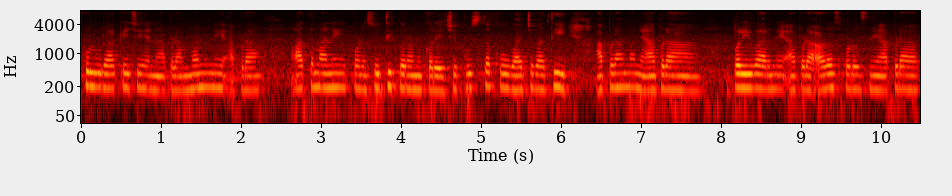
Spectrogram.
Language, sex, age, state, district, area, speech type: Gujarati, female, 30-45, Gujarat, Rajkot, rural, spontaneous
